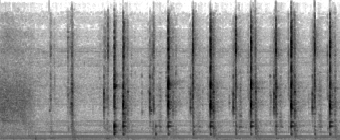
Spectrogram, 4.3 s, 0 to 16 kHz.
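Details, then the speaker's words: 1965 Datsun 320 being revived after 20+ years, electric fuel pump wired direct to battery: light quick ticking about twice a second over faint hum, but no fuel reaching the carburettor bowl; float possibly set too tight or fuel ran out. "Is the bowl even like filling? I should be getting something. Let me turn that off and make sure. Maybe we ran out of fuel."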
